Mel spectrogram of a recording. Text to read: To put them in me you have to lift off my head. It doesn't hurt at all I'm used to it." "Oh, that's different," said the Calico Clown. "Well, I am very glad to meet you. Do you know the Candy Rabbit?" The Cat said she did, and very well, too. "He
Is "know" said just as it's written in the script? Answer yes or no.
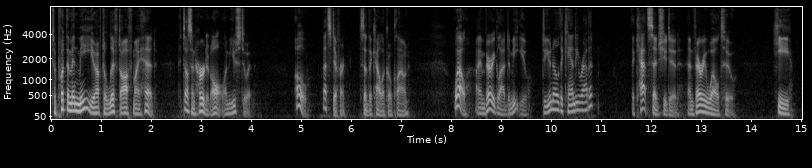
yes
